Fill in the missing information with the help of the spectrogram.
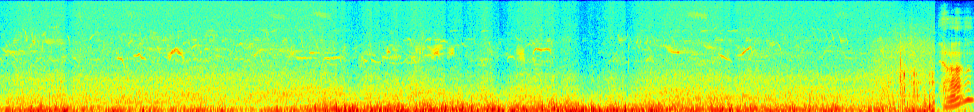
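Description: Wind gusts buffet the microphone with a low, rumbling roar that swells after a few seconds and keeps blustering steadily, while faint bird chirps flicker in the background.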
